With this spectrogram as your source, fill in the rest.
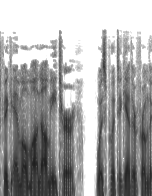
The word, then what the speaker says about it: sphygmomanometer: The word spigmon monometer pronounced spigoman monometer was put together from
